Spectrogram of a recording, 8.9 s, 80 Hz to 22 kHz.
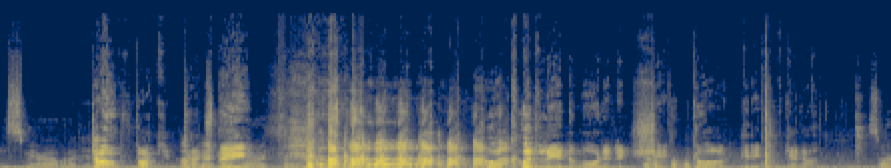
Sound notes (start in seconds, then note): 2.8 laughter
